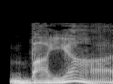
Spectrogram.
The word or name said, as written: Bayar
